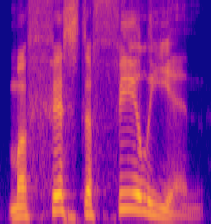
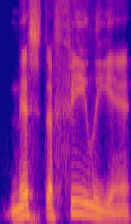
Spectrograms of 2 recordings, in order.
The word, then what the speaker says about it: Mephistophelian: The word is Mephistophelian. Mephistophelian. Okay. Okay, you got to spell that one out.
